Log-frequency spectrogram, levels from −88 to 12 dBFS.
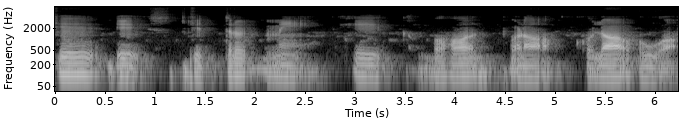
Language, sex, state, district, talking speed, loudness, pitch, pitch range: Hindi, male, Madhya Pradesh, Umaria, 95 wpm, -22 LUFS, 105 Hz, 95-110 Hz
